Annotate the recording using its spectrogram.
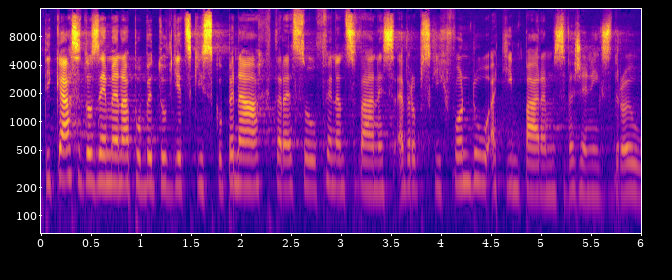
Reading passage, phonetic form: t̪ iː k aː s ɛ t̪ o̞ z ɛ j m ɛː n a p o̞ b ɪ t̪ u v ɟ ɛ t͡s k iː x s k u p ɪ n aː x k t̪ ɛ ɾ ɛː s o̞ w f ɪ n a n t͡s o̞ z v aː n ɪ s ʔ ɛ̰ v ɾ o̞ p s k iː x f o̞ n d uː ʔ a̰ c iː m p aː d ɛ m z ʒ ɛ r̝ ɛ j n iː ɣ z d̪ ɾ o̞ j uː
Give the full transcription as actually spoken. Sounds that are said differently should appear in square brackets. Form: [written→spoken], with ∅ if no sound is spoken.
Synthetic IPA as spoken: t̪ iː k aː s ɛ t̪ o̞ z ɛ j m ɛː n a p o̞ b ɪ t̪ u v ɟ ɛ t͡s k iː x s k u p ɪ n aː x k t̪ ɛ ɾ ɛː s o̞ w f ɪ n a n t͡s o̞ [z→∅] v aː n ɪ s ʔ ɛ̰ v ɾ o̞ p s k iː x f o̞ n d uː ʔ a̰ c iː m p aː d ɛ m z [ʒ→v] ɛ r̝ ɛ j n iː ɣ z d̪ ɾ o̞ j uː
